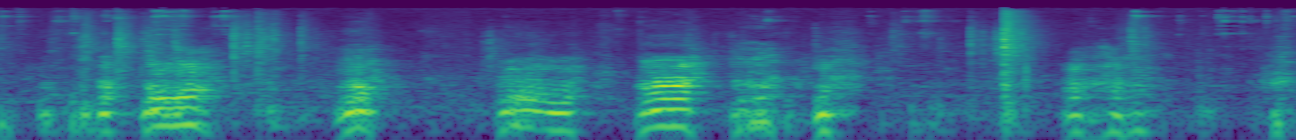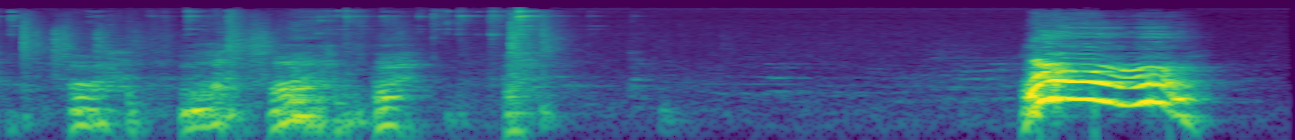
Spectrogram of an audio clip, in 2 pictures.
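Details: Basset Hounds Tracker and the new puppy Ranger rough housing, with bursts of chesty play growls and snorts, a silence, then one loud drawn-out baying bark.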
